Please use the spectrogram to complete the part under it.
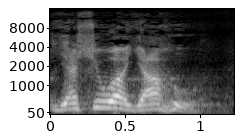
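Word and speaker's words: Yeshayahu: Now, Isaiah, the name Isaiah is a Hebrew word, and I'm going to mispronounce it, so don't judge me for this, but Yeshua Yahu, meaning God saves.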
